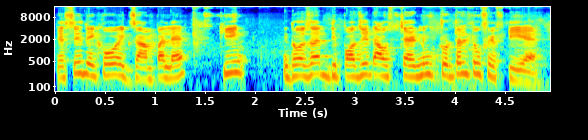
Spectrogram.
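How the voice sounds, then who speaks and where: A teacher with an Indian accent and a medium-pitched voice gives an informal lecture at a moderate pace. She goes through her notes point by point, restating them and mixing in English terms, with slight background noise behind her.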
